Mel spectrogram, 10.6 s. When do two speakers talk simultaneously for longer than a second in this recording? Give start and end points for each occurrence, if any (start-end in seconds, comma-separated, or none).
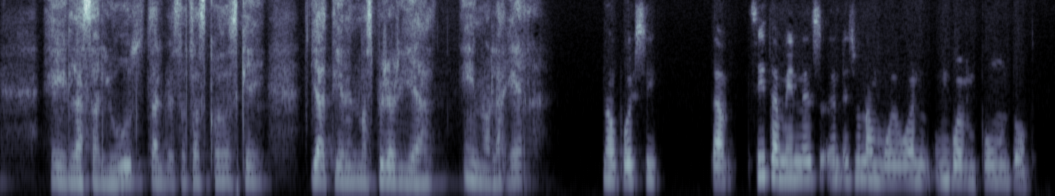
none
